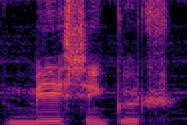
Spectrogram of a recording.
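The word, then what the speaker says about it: Mysingur: that particular cheese, and Mr. Cola made an attempt at pronouncing the Icelandic name, which I will now repeat. It's Misingur. Mr.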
